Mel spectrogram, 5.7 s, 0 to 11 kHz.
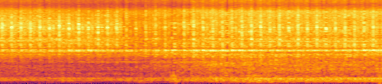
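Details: Jetta A3 2.0 that idles unstably and stalls at traffic lights, and earlier needed full throttle to start. Steady idle with a dry, rattly ticking at about three beats a second; runs rough, cause unconfirmed, compression and code checks pending: rough idle.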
